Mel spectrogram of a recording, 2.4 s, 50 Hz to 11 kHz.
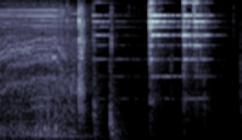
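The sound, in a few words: Milwaukee 1/2-inch impact gun removing bolts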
